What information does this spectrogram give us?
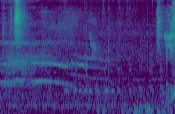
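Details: Young rooster playing on a roof: a drawn-out harmonic call that slides slowly downward over about two seconds, with a few short high chirps and light background noise.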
